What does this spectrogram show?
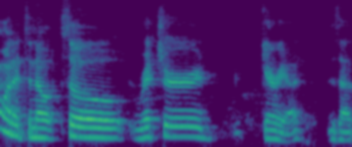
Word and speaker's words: Garriott: One thing I wanted to know, so Richard Garriott, is that how you say it?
